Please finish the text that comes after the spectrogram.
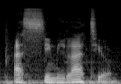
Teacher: word similo results in the pronunciation as similo in other words D comes to share all the features of the nearby s and is completely assimilated to S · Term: assimilation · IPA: /s/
